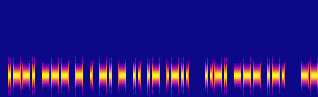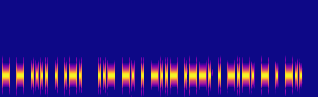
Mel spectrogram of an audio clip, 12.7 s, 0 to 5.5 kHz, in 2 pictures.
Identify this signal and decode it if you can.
Morse code, heard as a keyed tone, about 25 wpm, 600 Hz. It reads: POTENTIAL FOR OTHER UNEXPECTED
